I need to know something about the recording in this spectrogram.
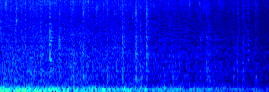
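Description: Rain falling as a song's closing sound effect, a hiss of many small drop-ticks over a low rumble, fading out steadily until it is almost gone at the end.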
